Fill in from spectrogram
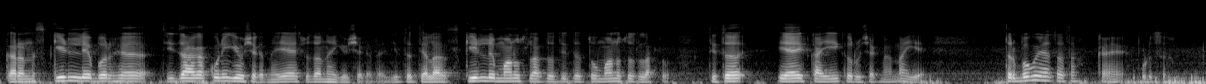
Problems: none marked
